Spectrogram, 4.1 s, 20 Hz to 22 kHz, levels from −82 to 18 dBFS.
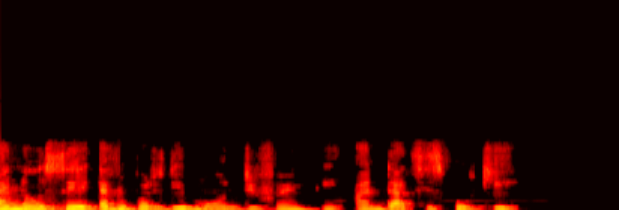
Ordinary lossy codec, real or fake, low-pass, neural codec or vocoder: none; real; 7.2 kHz; none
